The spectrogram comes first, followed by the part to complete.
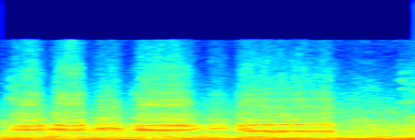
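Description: A male singer performs a worship song into a microphone, his voice wavering and ornamented, over accompaniment with steady held bass notes.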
